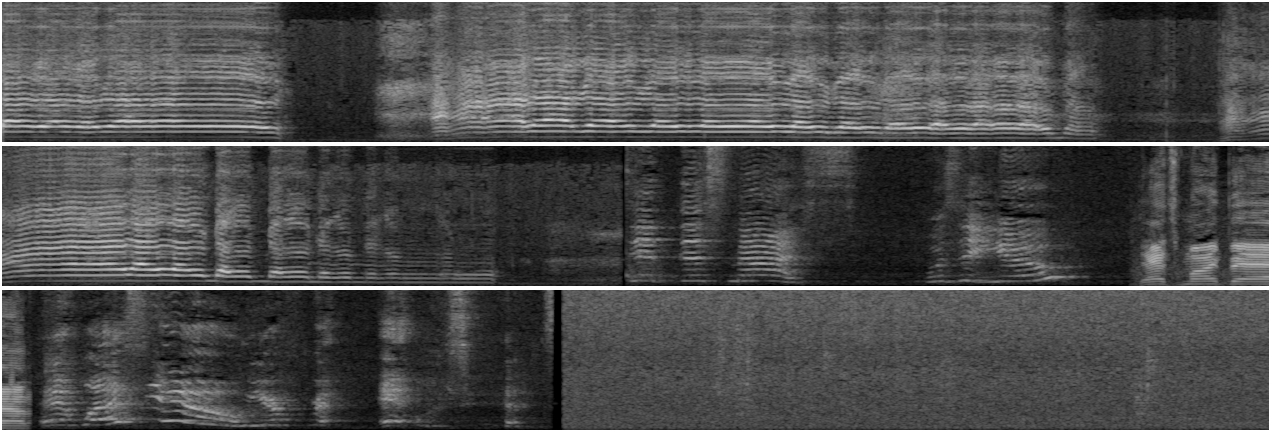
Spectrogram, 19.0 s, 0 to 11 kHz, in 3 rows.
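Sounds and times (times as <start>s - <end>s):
cat yowling: 0.0s - 1.5s, 2.1s - 5.5s, 6.1s - 8.8s.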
